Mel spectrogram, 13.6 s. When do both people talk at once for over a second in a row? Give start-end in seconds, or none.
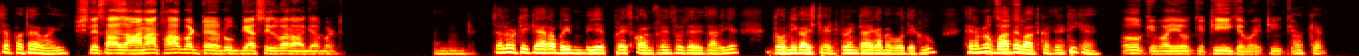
none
